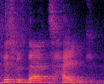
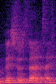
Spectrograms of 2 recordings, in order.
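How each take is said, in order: First: Slow, weighty stress on "this was their take"; preacher underlining the Pharisees' excuse; slow emphatic. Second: Said in the usual way. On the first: Shown as a demonstration. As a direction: lean on each word of "this was their take", drawn out.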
